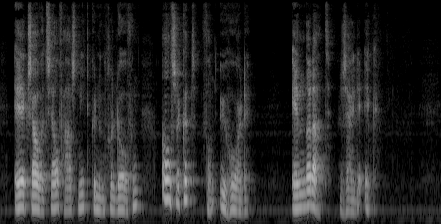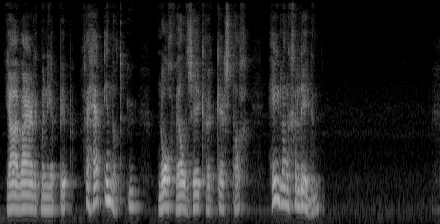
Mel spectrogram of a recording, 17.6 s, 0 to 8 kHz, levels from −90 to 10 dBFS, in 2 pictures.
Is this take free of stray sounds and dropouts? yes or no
yes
